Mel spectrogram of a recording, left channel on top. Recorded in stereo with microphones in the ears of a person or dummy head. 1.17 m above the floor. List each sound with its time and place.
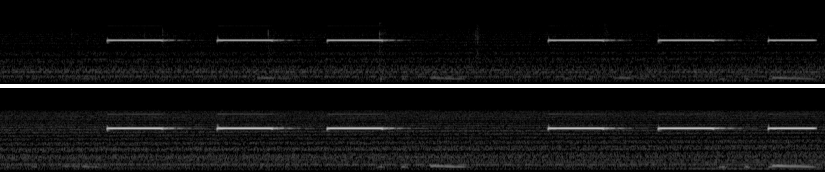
0.0 s a drone: 50° right (ahead or behind)
1.1 s a fire alarm: 30° right (ahead or behind)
